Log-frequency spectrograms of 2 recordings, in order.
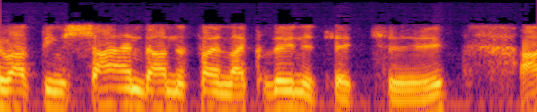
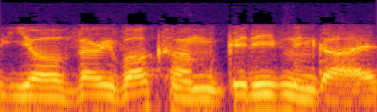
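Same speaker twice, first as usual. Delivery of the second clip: mock creepy tone, lower; 4 semitones lower than usual. Greeting the radio hosts at the start of a phone call: put-on creepy voice. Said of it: "That's a bit creepy".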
